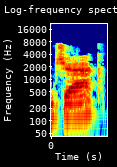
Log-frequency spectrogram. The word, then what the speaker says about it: JAQK: Yeah, it's called Club Jack, but it's spelled JAQK.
